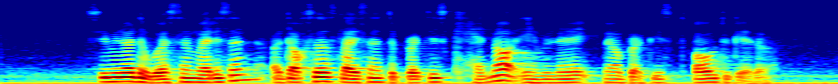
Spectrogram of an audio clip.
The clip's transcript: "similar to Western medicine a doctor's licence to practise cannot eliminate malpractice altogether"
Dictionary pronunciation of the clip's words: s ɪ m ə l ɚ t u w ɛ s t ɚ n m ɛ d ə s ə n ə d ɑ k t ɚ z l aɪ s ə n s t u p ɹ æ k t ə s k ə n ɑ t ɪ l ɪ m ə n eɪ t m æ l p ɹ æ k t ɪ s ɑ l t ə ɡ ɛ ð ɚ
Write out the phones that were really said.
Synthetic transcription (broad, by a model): s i m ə l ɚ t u w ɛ s t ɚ n m ɛ d ə s ə n ə d ɑ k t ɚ s l aɪ s ə n s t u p ɹ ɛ k t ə s k ə n ɑ t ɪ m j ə l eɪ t m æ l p ɹ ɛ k t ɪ s ɑ l t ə ɡ ɛ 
